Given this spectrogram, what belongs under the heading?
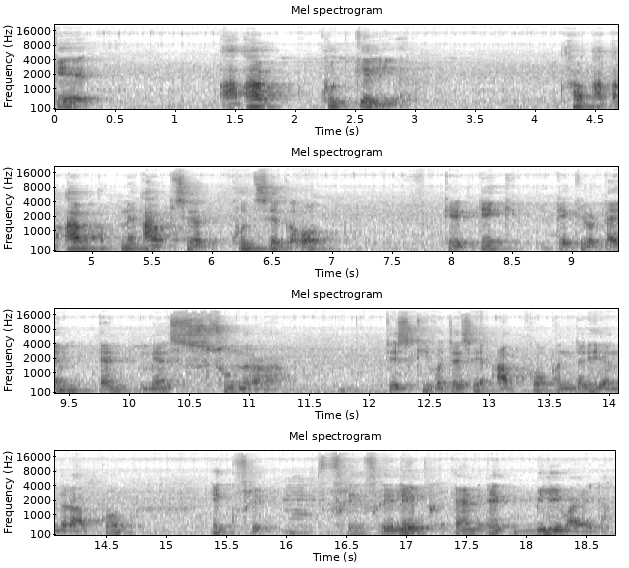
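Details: Stuttering in an adult man who has stammered for many years; he says it worsens when talking to his father and that he blocks on the 's' sound.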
